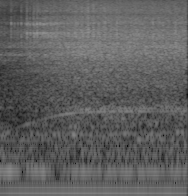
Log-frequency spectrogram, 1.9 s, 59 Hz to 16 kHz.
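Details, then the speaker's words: Early-1980s Airtemp air conditioner after fan bearing squeak repair; steady low hum and smooth fan whir, no grinding or squeal, not terribly noisy, a little loud up close, cooling normally. "but now it works without being terribly noisy um a little loud when you're closer that's just because i mean uh it's an air conditioner so there's some noise"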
